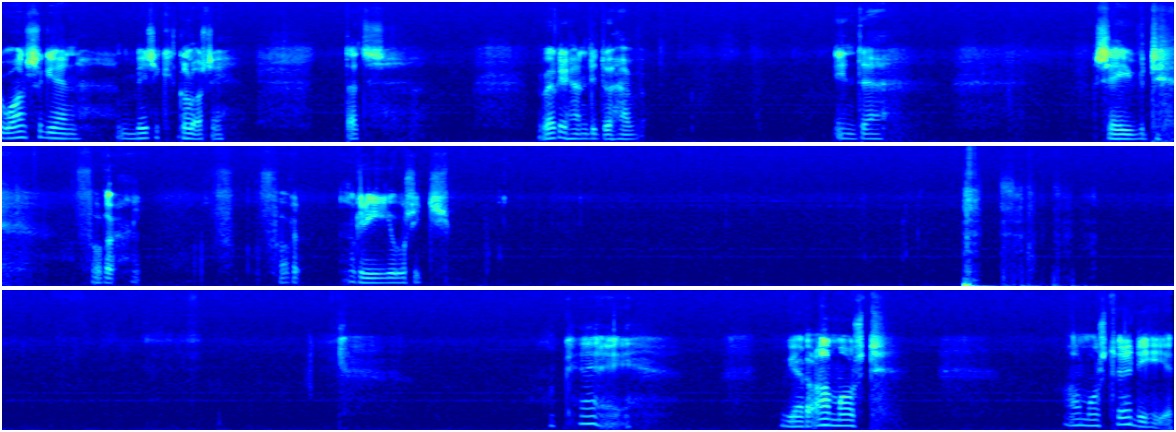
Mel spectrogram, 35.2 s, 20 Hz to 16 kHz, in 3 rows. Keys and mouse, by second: 1.2 click, 1.7 alt+g, 3.4 click, 9.1-13.4 drag, 20.7-25.3 drag.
